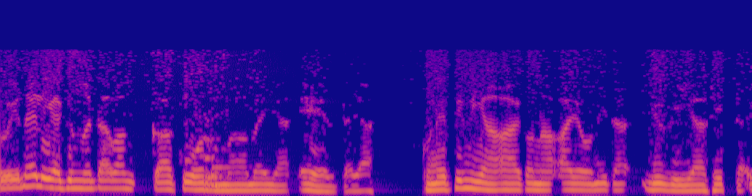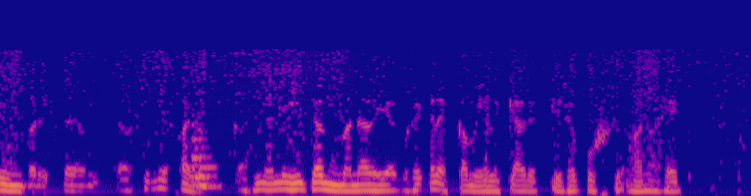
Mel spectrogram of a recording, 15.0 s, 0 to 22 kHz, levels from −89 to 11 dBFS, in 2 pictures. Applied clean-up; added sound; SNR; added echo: classical method spectral subtraction.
